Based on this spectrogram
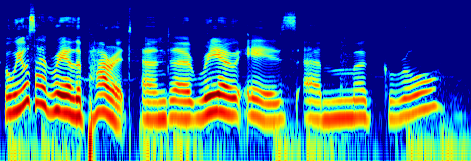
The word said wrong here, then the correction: macaw: McCaw? Well, you could say it like that, if you want, but it's called macaw.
